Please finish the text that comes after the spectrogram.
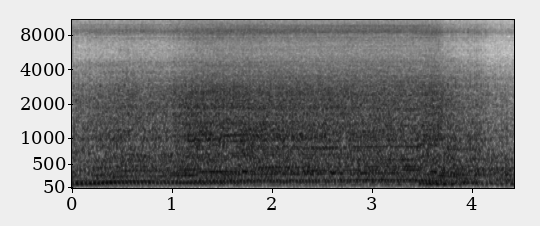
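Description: A Yamaha Mio Sporty scooter's small engine is throttled up from idle into a loud, buzzy rev, held at a steady high pitch close by before easing back slightly near the end.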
